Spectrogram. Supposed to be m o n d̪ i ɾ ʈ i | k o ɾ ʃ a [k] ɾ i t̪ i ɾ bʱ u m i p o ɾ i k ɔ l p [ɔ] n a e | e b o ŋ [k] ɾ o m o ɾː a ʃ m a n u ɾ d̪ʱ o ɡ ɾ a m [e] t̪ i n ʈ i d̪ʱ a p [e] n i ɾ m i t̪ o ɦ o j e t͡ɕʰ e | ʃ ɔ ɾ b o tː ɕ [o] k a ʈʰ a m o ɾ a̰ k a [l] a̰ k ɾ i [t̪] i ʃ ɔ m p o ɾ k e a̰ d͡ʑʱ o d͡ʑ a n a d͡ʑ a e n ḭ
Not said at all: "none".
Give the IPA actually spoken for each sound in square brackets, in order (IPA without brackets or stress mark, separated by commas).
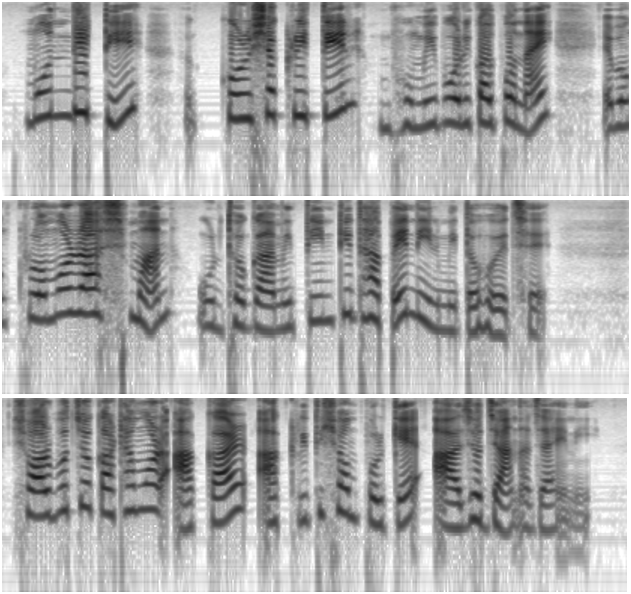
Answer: k, o, k, i, e, o, ɾ, t̪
